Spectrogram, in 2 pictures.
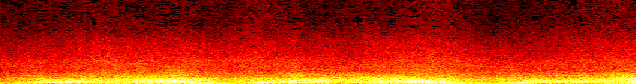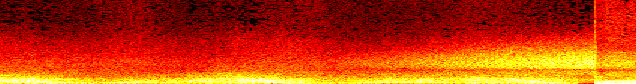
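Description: A rushing, surf-like noise that swells and fades about every two seconds, with a hiss rising near the end: a whooshing sound effect under the intro graphics.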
